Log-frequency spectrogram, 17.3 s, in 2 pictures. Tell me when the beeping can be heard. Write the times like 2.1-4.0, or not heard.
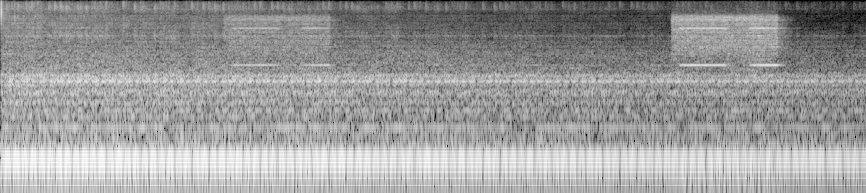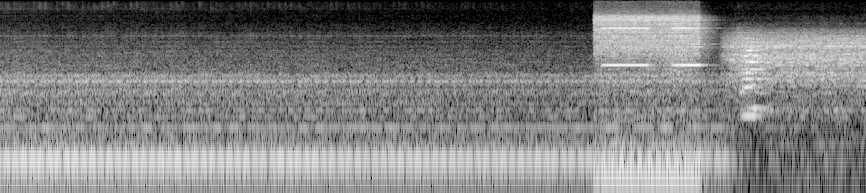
2.2-3.3, 6.7-7.8, 14.6-15.7.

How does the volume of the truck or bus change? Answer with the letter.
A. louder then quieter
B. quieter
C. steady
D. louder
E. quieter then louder
B.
